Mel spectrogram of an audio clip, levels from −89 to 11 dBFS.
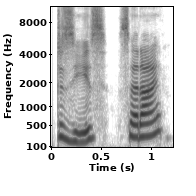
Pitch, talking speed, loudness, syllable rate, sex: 240 Hz, 145 wpm, -17 LUFS, 4.9 syllables/s, female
